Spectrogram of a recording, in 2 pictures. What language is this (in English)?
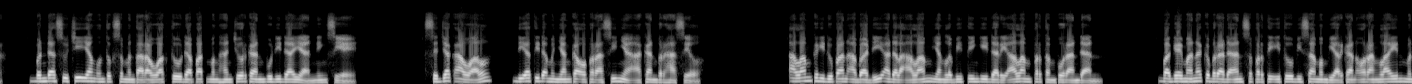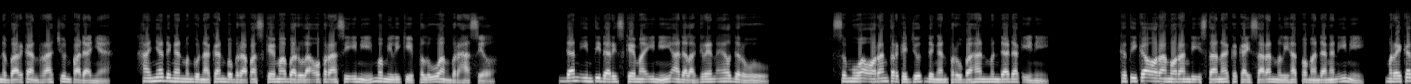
Indonesian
